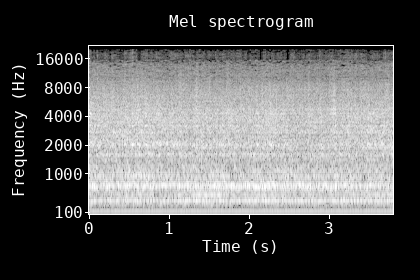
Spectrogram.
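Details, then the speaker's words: 1948 Delta Milwaukee 14-inch bandsaw running after work that cut blade vibration: steady even low hum, quieter overall, with an added faint high harmonic heard more on wind-down and no slap or flutter; normal smooth running. "And you can also hear that it's quieter. There's just an extra high harmonic in there."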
